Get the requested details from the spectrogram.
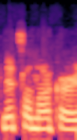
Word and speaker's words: Mitselmakher: Yep, Mitzelmaker, and it's Block Accelerate.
